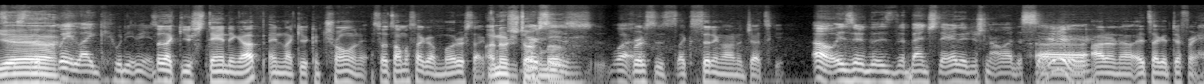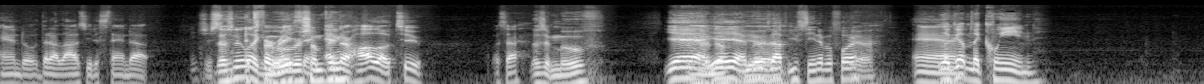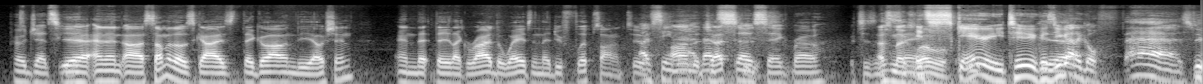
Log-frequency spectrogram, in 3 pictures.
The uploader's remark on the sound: in the truck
